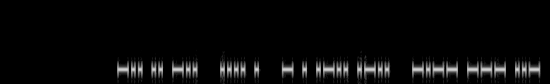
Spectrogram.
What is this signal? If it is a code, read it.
Morse code, heard as a keyed tone, about 34 wpm, 700 Hz. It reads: DID HE TELL YOU
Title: Sentences from Top 1600 Words 35wpm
